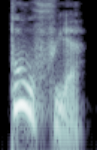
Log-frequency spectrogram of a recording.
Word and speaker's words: туфля: Единственное число — туфля. И ударение правильное поставили на 1-м слоге.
